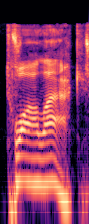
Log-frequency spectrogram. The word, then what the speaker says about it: Trois Lacs: You don't pronounce the S. Trois Lacs.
